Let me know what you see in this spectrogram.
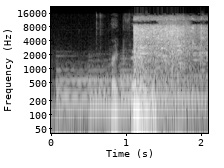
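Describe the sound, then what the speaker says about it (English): A vase breaks in a video game with a sudden bright crash of shattering glass after a short rising tone, the shards ringing on to the end. "Break vase."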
